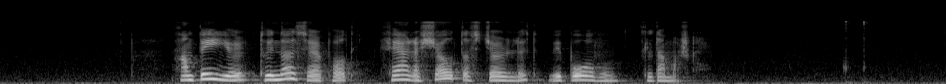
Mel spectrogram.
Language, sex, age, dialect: Faroese, female, 36-60, Suðurstreymoy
